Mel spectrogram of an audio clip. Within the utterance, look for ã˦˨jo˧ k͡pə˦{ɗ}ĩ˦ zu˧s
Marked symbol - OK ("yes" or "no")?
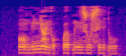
no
